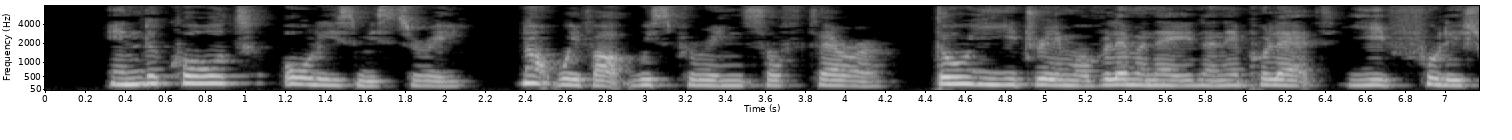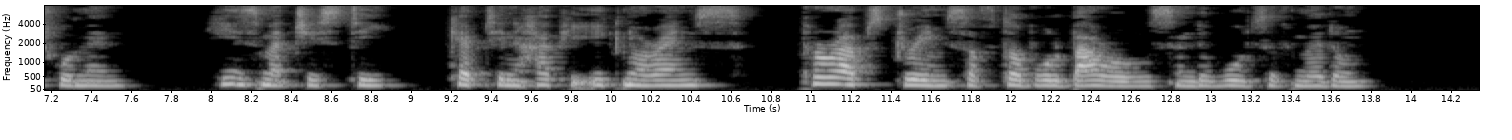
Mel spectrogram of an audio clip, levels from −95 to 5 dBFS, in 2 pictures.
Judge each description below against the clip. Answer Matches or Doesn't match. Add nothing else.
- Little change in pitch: Matches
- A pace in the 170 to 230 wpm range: Doesn't match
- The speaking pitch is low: Doesn't match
